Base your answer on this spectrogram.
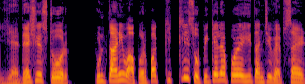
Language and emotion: Goan Konkani, surprised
